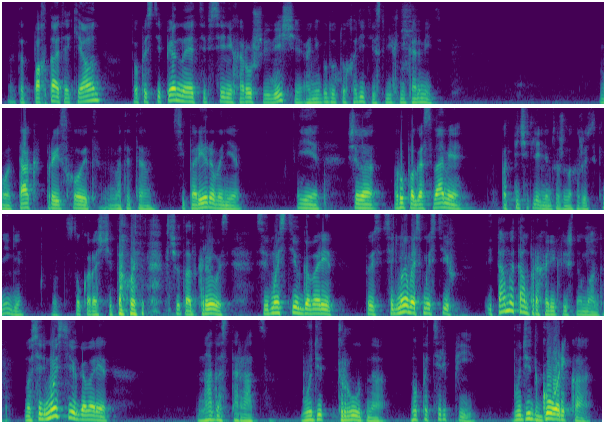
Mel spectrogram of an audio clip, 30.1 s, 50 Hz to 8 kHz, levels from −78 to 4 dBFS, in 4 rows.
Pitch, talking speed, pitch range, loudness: 110 Hz, 130 wpm, 100-125 Hz, -16 LUFS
